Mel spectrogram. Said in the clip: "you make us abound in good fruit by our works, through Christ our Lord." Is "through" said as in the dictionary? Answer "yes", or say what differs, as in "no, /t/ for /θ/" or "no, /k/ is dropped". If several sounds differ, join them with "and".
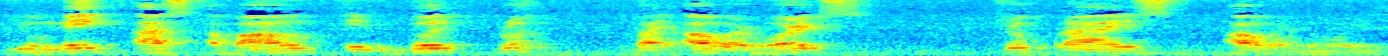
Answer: no, /t/ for /θ/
